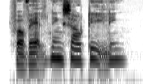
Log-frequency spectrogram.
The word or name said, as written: forvaltningsafdeling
